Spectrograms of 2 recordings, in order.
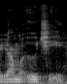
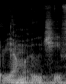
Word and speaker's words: Yamauchi: Iwata took over after the Yamaguchi family, or Yamauchi, I think you pronounce it, Yamauchi family.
